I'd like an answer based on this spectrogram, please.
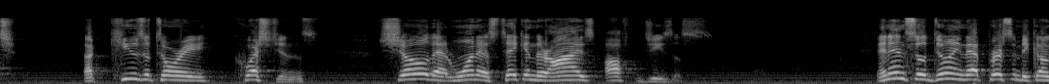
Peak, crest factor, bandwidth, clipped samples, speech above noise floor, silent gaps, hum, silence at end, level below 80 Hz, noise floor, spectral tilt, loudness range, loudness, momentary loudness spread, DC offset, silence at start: -12 dBFS; 14 dB; 9.4 kHz; under 0.1%; 30 dB; none; none; 0 s; -56 dBFS; -55 dBFS; -3 dB/octave; 4 LU; -25 LUFS; 15 LU; under 0.1%; 0 s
